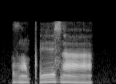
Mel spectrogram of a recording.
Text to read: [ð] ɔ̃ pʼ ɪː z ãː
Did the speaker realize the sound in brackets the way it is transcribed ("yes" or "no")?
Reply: yes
